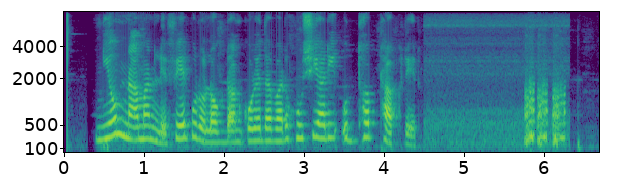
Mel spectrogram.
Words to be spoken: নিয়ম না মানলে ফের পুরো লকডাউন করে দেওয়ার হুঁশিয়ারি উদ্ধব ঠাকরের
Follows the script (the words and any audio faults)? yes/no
no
